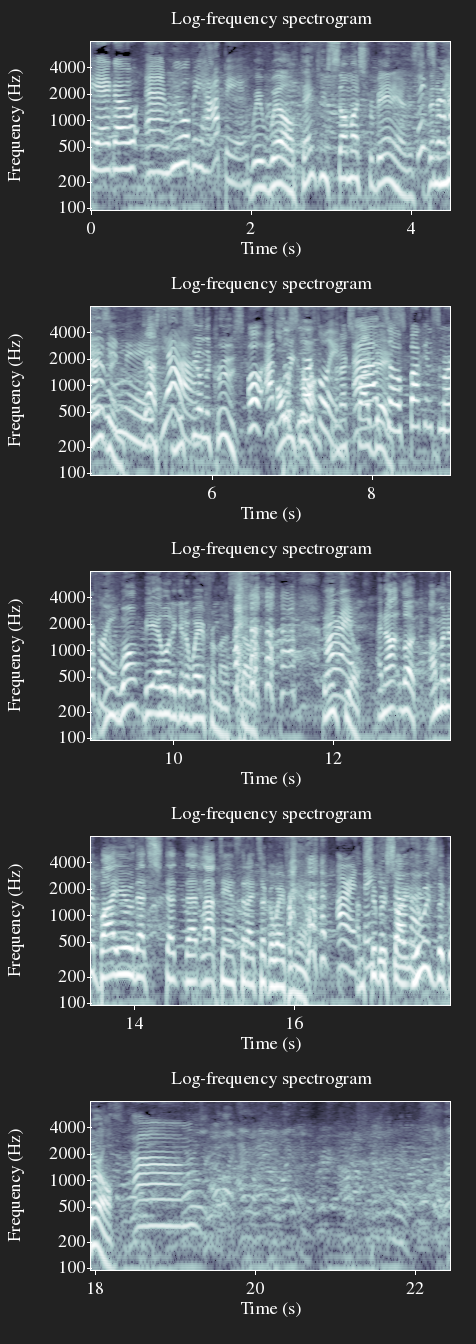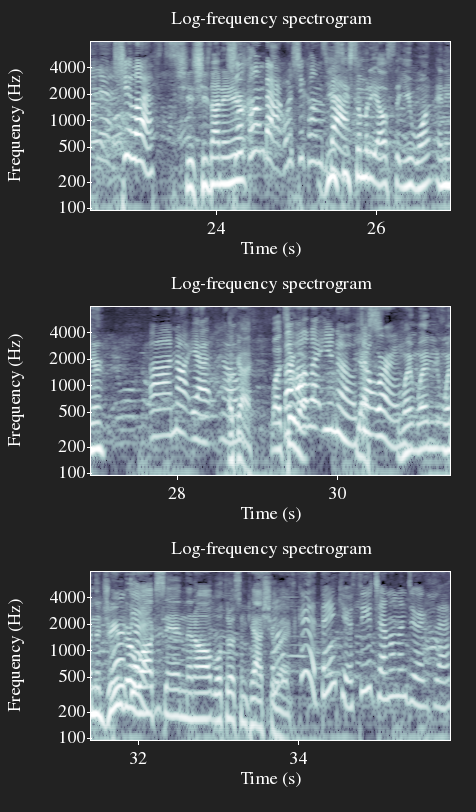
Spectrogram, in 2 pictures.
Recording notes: Live From Buck's Wild Strip Club In Houston! Throw an impromptu rager at a strip club in Houston, Texas the night before the Drinkin' Bros cruise with 40 drunk soon to be passengers...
